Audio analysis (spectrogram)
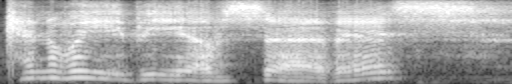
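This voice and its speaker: In a put-on character voice, a female-sounding voice comes out husky, raspy, and fairly high-pitched for a woman. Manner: polite, eerie.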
